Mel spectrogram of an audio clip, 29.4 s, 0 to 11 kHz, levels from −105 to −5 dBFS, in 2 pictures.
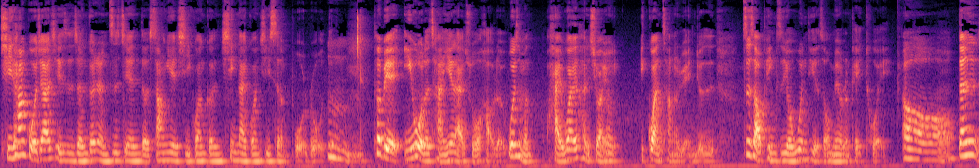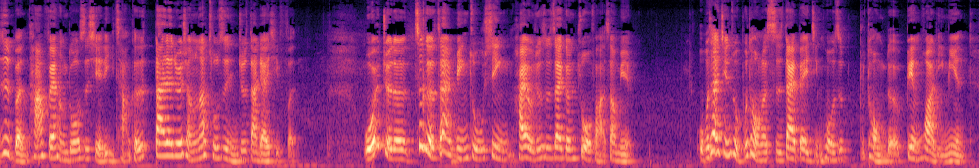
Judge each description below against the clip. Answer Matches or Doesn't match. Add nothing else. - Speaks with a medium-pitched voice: Matches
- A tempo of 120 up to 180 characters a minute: Doesn't match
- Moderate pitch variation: Doesn't match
